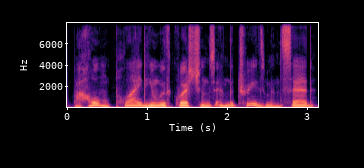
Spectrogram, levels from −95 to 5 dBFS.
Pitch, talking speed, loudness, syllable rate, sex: 130 Hz, 170 wpm, -17 LUFS, 4.5 syllables/s, male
